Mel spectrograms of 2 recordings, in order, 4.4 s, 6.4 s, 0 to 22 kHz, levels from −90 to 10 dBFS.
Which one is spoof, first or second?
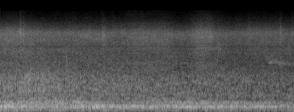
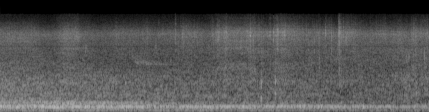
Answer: first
